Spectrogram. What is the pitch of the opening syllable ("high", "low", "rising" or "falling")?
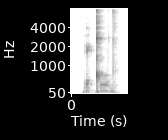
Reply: high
